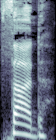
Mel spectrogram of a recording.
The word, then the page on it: thud: American English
